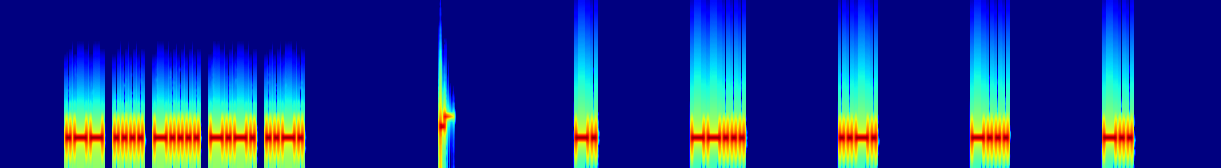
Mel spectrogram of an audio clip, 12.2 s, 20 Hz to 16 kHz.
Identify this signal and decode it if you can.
Morse code, heard as a keyed tone, about 31 wpm, spaced as for 13 wpm, 700 Hz. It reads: WH6CF N7FBD
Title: USA Call Signs - 8x Character Spacing - 30wpm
